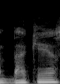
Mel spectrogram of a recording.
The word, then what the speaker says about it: Baecker: Backer, B-A-C-Q-E-R, donc c'est la version française. Tandis qu'en flamand, eh bien, Backer, ça s'écrit B-A-C-Q-E-R. A-E-C-K-E-R. A-E étant donc en langue flamande, le A prolongé. A prolongé, bien sûr, qui est inconnu en langue française. Donc nous allons retenir, bien sûr, l'orthographe flamande de Baker, B-A-E-C-K-E-R.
